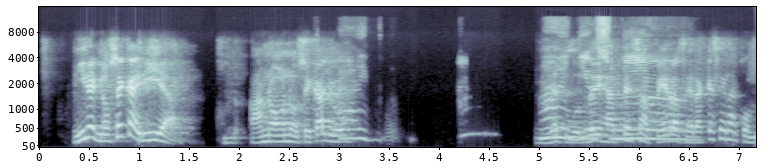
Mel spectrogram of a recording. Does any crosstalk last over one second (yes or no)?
yes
